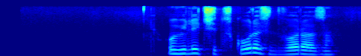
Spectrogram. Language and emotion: Russian, neutral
